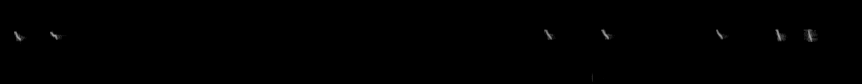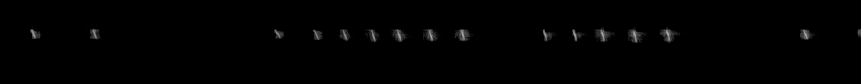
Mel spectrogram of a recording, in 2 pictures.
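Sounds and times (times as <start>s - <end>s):
red junglefowl chick peeps: 0.1s - 0.8s, 5.4s - 6.2s, 7.1s - 8.3s, 8.9s - 9.8s, 11.4s - 13.4s, 14.0s - 15.5s, 16.6s - 17.2s.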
